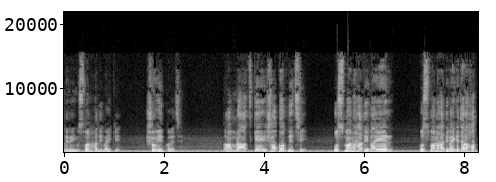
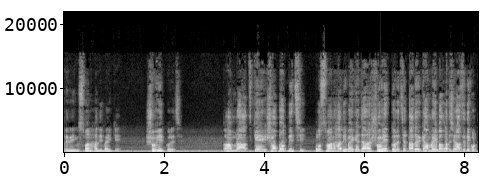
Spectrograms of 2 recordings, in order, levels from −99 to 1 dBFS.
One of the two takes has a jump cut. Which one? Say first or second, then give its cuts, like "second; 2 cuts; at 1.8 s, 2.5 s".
second; 1 cut; at 5.0 s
